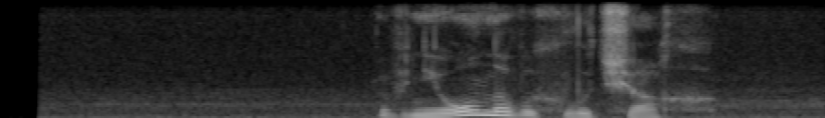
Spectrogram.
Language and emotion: Russian, positive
